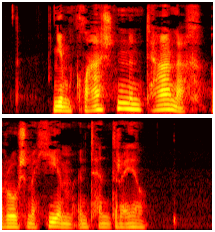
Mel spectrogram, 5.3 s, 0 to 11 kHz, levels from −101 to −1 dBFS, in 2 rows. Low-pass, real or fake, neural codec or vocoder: 9.9 kHz; real; none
